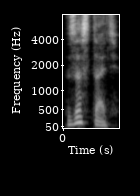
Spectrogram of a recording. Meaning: to find, to catch, to (manage to) meet (e.g. someone at home or at work)
- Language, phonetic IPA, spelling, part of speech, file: Russian, [zɐˈstatʲ], застать, verb, Ru-застать.ogg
